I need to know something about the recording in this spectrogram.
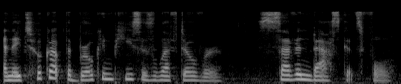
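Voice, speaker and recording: A woman reading a Bible narrative aloud in an expressive storytelling way. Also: medium pitch, moderate pace, creaky. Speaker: scripture reader.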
